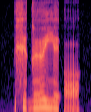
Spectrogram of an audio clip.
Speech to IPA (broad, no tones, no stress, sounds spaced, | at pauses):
xʲ ə ɡ øː j e ʔ ɔ̰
